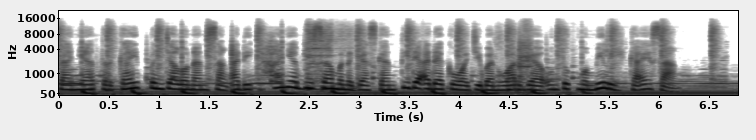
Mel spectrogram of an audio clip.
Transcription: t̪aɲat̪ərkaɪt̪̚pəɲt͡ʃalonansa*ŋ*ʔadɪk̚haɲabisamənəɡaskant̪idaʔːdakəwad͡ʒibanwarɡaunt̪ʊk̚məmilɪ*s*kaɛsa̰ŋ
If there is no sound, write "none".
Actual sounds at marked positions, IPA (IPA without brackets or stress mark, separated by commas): ŋ, h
